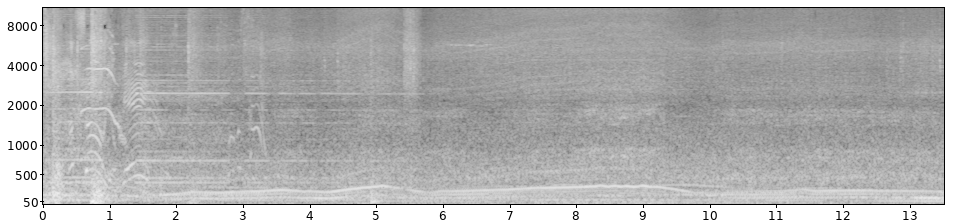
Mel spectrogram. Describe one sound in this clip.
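A car engine hums steadily, rising and falling in pitch.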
